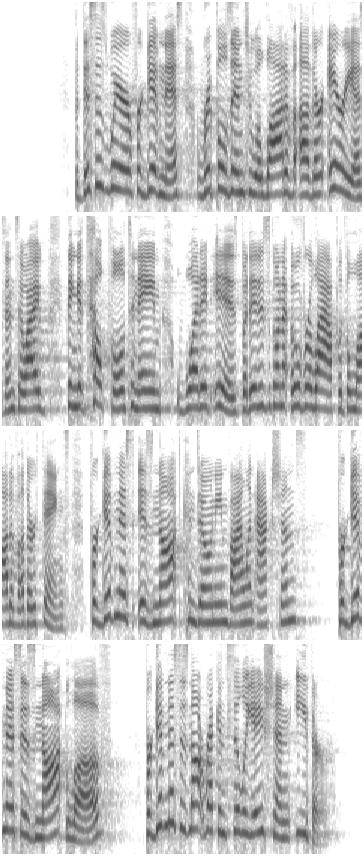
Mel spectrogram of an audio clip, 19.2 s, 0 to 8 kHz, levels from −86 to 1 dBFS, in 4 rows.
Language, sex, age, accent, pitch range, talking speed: English, female, 30-49, American, 235-290 Hz, 155 wpm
